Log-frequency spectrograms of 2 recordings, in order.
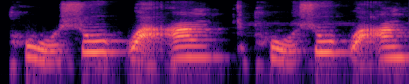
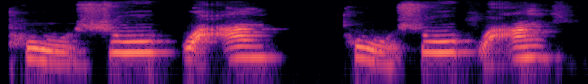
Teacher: Fíjate cómo estoy haciendo el tercer tono completo, con toda su duración.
